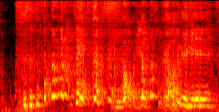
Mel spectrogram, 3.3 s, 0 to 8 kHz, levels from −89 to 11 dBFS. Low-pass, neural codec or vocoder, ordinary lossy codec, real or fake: none; codec, 16 kHz, 4.8 kbps, FACodec; none; fake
